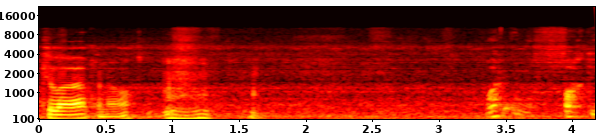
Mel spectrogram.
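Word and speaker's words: jalapeño: Ricky, Jay's silent. The J's like an H, Ricky. Jalapeno. Not jalapeno.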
